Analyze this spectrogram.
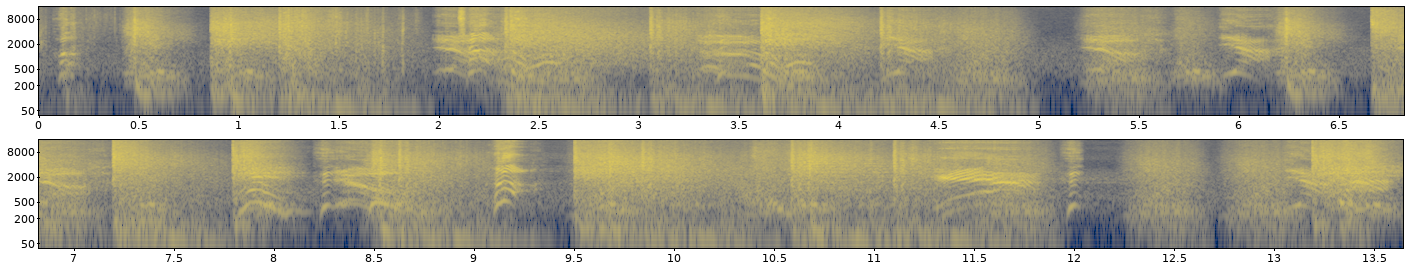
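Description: Punches and kicks land with heavy, crackling thuds.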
